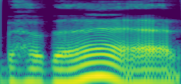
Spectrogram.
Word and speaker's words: behöver: It's not behöver or behöver. No, it's behöver.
